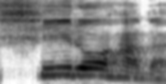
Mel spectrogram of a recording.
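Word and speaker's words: 싫어하다: জি স্যার হিউতের নিয়মে আমরা বলি তাহলে হচ্ছে শিরো হাদা শিরো হাদা মানে অপছন্দ করা মনে রাখবেন এইটা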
